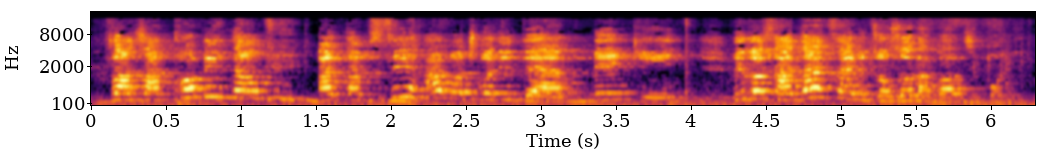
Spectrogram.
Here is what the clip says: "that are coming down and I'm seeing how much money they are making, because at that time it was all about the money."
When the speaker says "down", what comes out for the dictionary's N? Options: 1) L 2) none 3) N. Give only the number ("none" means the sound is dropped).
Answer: 2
